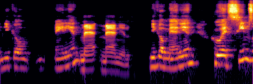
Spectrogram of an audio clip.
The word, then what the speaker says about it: Mannion: his last name Nikko manian Matt Mannion Nico Mannion who it seems like is like destined to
